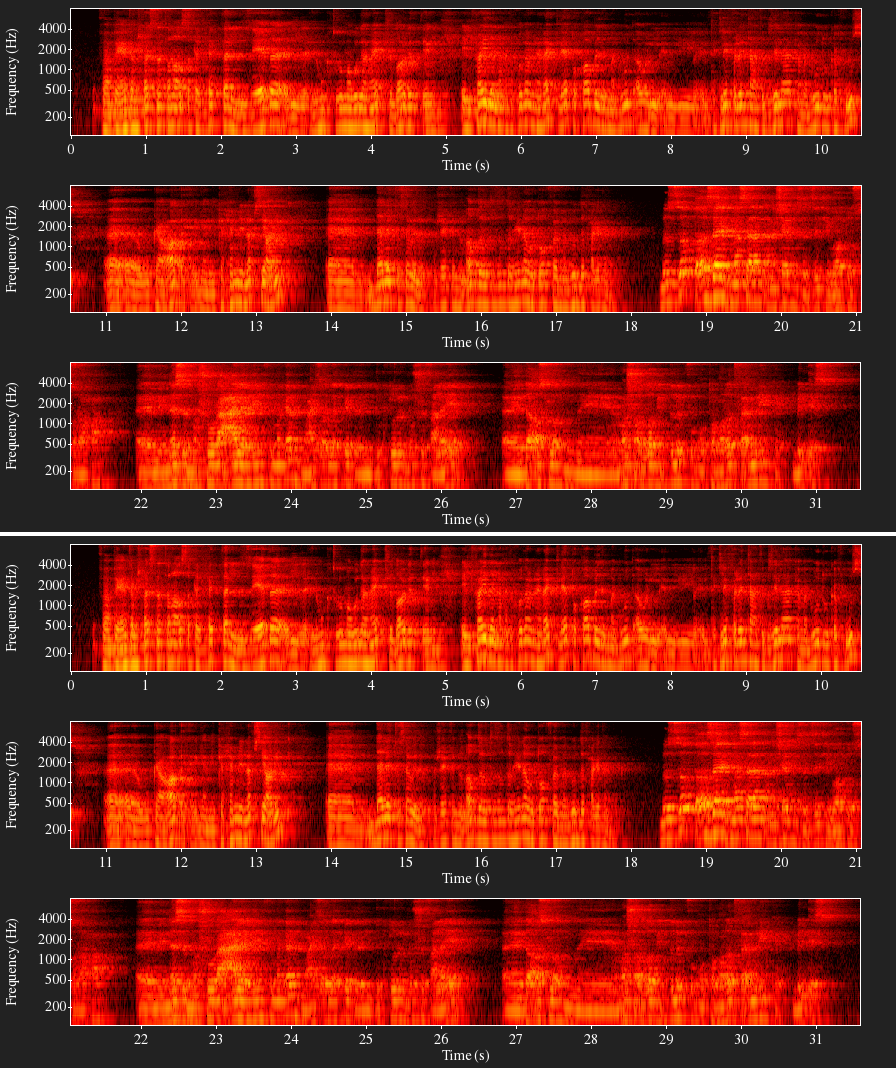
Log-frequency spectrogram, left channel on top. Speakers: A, on the right (about 20°); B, in the centre.
A: فاهمك يعني انت مش حاسس ان انت ناقصك الحته الزياده اللي اللي ممكن تكون موجوده هناك لدرجه يعني الفايده اللي هتاخدها من هناك لا تقابل المجهود او ال- ال- التكلفه اللي انت هتبذلها كمجهود وكفلوس آه، آه، وكعر يعني كحمل نفسي عليك آم، ده لا تساوي ده فشايف ان الافضل انت تفضل هنا وتوفر المجهود ده في حاجه تانية
B: بالظبط اه زائد مثلا انا شايف اساتذتي برضو الصراحه آه، من الناس المشهوره عالميا في مجالهم عايز اقول لك كده الدكتور المشرف عليا آه، ده اصلا آه، ما شاء الله بيطلب في مؤتمرات في امريكا بالاسم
